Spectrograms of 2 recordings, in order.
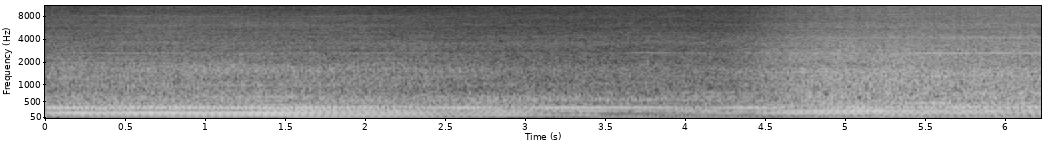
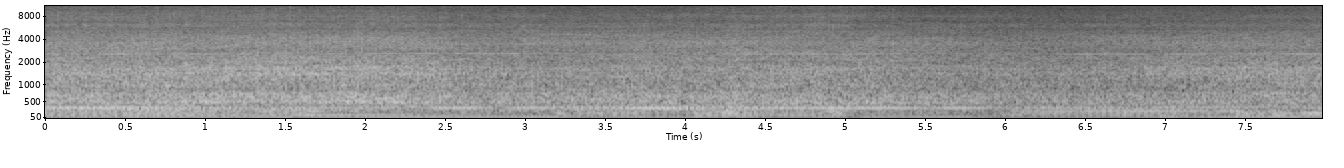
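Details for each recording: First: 1971–74 Hoover Dial-A-Matic 1149 upright vacuum cleaning low-pile carpet: loud steady motor hum that dips briefly then recovers as it's pushed; owner judges it sounds as it should, just noisy. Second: 1971–74 Hoover Dial-A-Matic 1149 upright vacuum with new bag, carpet suction on max on a long-pile rug: steady motor drone with a coarse, uneven rasp over it; owner thinks motor is okay and suspects the agitator.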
